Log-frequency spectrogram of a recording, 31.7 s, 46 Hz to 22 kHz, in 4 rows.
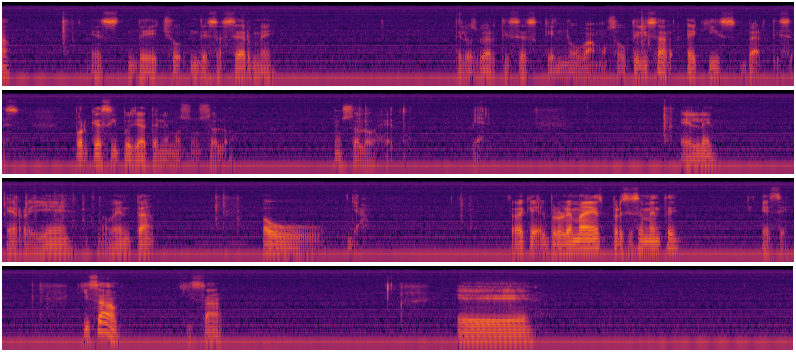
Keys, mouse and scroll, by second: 0.6 a, 2.4 b, 2.9-5.6 drag, 6.4 x, 7.0 click, 8.1-10.8 drag, 11.5 KP_1, 13.6 right click, 14.5 l, 15.6-16.5 typing, 16.7 KP_Enter, 18.0 ctrl+z, 20.4 r, 24.0 Escape, 28.5-30.2 middle drag, 31.0 click.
